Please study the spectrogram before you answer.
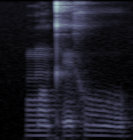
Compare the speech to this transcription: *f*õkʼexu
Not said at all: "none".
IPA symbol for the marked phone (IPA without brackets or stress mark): m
